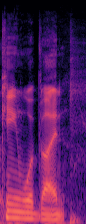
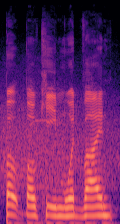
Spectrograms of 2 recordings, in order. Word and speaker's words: Bokeem Woodbine: Bokeem Woodbine.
